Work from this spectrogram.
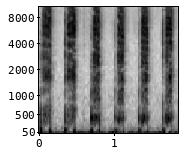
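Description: A sanding block drawn in one direction along the edge of paper in a mixed media craft piece, making six even, rhythmic rasping strokes, close and fairly quiet, with no voices.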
